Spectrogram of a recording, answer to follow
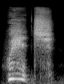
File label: warn witch, teengirl; voice; source engine; left 4 dead 2; survivor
